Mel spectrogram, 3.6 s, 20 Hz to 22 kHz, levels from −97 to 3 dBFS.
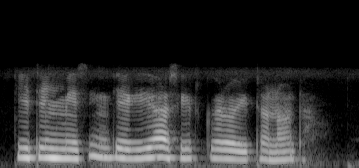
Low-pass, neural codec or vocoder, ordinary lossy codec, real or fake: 5.4 kHz; none; none; real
